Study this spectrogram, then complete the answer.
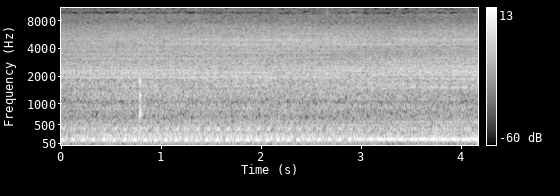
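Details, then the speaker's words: Car engine idling with a steady low hum over the running note, heard from inside the engine from starting; cause found to be a dirty, crushed oil strainer after the oil pan hit a rock. "ini penyebab bunyi dengung ini berasal dari filter atau saringan oli saringan oli itu kotor dan kena cutter ya"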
